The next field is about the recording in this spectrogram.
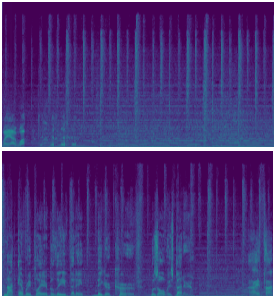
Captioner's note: laughs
